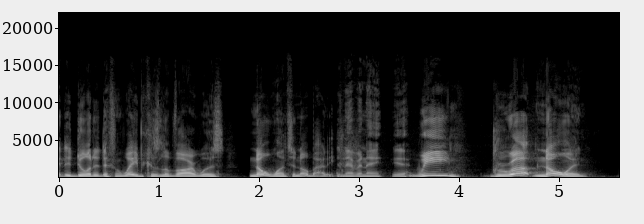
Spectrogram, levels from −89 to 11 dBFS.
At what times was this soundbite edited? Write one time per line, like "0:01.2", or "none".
none

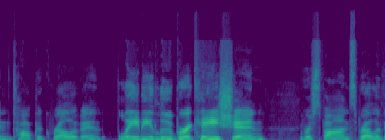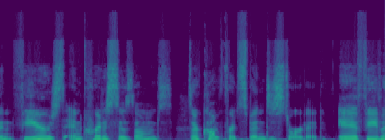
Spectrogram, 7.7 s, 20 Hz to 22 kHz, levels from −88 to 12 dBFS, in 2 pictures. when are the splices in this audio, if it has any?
0:01.1
0:03.0
0:03.6
0:05.7

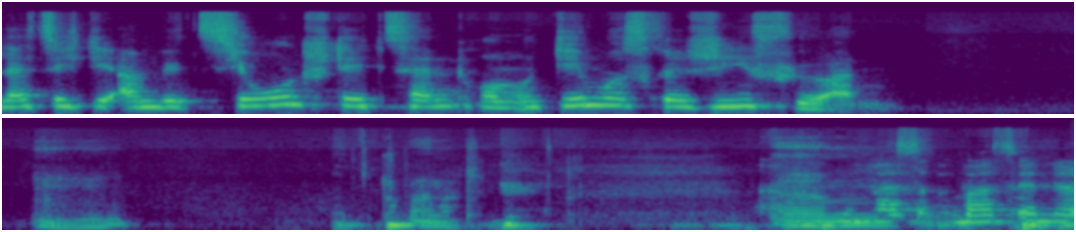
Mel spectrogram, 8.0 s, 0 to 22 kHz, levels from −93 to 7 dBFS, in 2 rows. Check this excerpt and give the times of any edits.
0:01.4

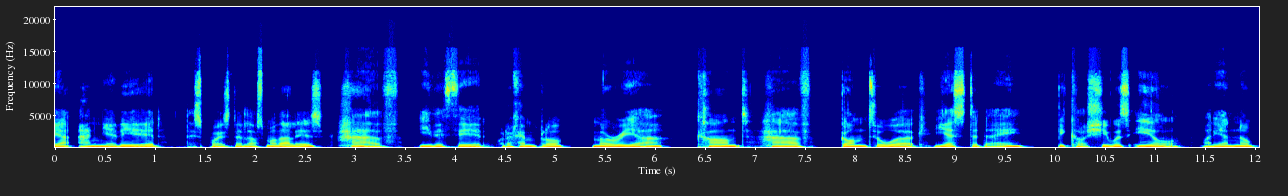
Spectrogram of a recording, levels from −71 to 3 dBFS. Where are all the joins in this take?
0:09.8

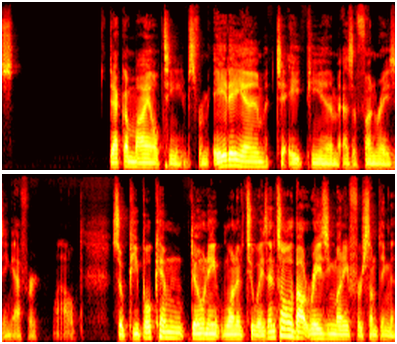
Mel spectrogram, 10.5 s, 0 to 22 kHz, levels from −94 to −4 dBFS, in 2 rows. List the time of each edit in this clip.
0:05.8
0:07.7

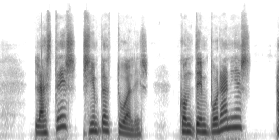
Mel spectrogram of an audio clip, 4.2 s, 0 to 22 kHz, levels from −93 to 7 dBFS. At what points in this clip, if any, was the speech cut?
0:01.3

